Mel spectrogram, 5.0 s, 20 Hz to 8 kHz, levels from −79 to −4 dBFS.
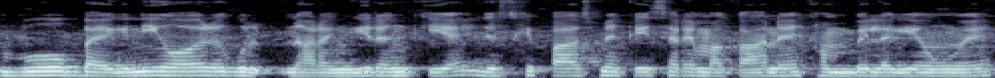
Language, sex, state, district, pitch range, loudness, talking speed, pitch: Hindi, male, Chhattisgarh, Balrampur, 125-140 Hz, -17 LUFS, 230 wpm, 130 Hz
